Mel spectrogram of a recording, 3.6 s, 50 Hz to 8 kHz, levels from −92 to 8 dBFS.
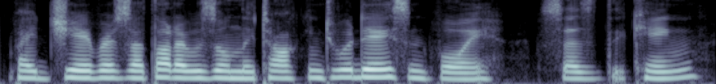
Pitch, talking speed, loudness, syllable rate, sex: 205 Hz, 250 wpm, -17 LUFS, 5.9 syllables/s, female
